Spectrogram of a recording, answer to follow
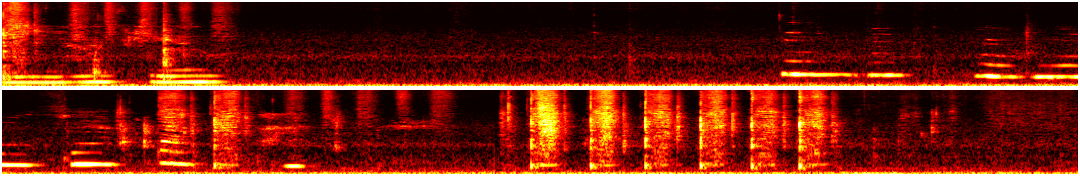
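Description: Faint, short spritzes from a trigger spray bottle misting hair treatment onto the scalp, several in quick succession over the last few seconds. A soft humming voice sounds near the start and again around the middle.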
